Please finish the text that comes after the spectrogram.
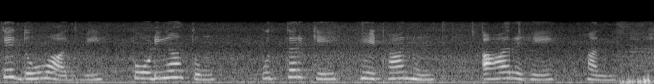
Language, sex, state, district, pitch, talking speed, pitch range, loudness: Punjabi, female, Punjab, Kapurthala, 275 Hz, 110 wpm, 245-290 Hz, -19 LUFS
